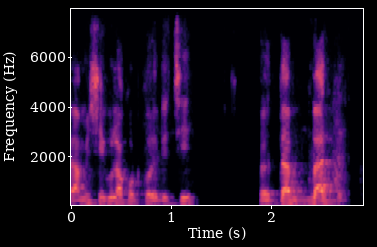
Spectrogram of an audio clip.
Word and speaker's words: تبت: তাব্বাত, এখানের মধ্যে তাব্বাতে অনেকে এখানে কলকলা করে ফেলবে, তো এটা খেয়াল রাখা।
